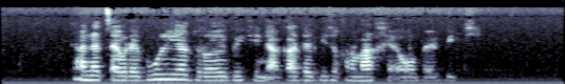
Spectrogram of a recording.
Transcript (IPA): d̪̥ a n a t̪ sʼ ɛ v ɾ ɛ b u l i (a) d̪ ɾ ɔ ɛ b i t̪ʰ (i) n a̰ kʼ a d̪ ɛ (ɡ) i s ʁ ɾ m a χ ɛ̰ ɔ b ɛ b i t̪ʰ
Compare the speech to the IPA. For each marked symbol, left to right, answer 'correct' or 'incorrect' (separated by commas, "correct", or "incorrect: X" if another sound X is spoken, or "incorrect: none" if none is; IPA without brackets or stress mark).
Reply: correct, correct, incorrect: b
